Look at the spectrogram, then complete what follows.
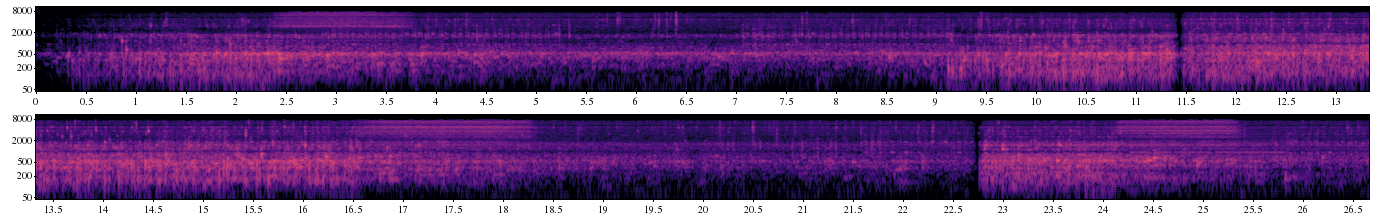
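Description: Underwater bubbling and gurgling from a scuba dive, the sound of a diver's exhaled air bubbles, with a brief higher hiss three times. The sound breaks off and changes abruptly twice.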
